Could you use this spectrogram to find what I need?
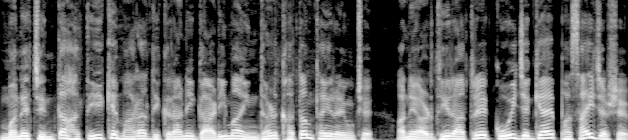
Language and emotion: Gujarati, fearful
